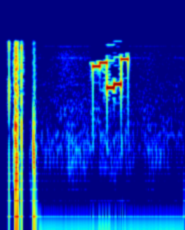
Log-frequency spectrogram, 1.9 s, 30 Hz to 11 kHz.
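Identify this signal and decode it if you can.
Five-tone selective call (ZVEI), heard as quick runs of five tones, tones of about 70 ms. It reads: 89230
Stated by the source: ZVEI five-tone selective call received by SDR.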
